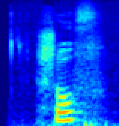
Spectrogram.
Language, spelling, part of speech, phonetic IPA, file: Russian, шов, noun, [ʂof], Ru-шов.ogg
- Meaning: 1. seam 2. stitch, suture 3. joint, junction 4. weld, welded joint 5. stitch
